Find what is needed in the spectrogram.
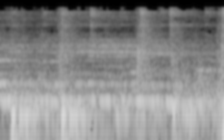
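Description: Two girls singing a Tamil Christian worship song in unison into microphones, over backing music with a steady beat about twice a second.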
